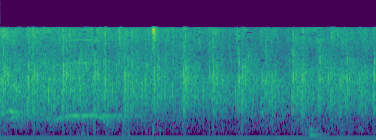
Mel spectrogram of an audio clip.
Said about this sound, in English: if you could give him a LifeSpring round of applause as he makes his way up here.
